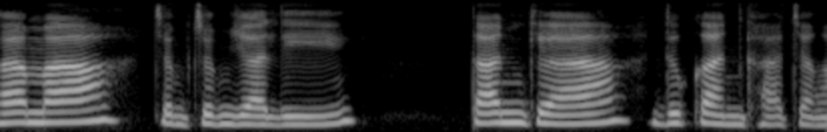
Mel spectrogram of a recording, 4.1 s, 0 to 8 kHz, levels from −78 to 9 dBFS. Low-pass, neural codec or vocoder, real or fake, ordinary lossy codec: 7.2 kHz; autoencoder, 48 kHz, 32 numbers a frame, DAC-VAE, trained on Japanese speech; fake; none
